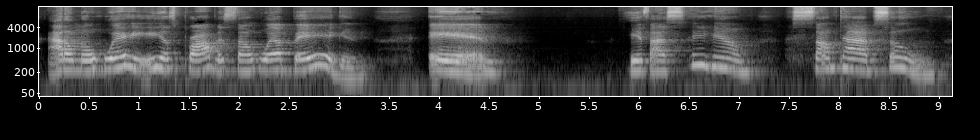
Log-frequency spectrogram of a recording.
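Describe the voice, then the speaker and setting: A hoarse woman with a cough, telling a story to her viewers in a blunt, profane, dismissive way. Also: on the high side. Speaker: vlogger.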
